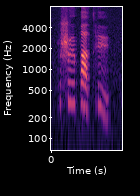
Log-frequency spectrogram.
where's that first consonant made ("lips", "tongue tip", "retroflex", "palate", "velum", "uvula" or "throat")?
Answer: retroflex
